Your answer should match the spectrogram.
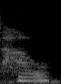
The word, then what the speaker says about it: hou: spelling is correct but you can also write it with the d and it's also correct so it's like one of the two that's basically the the story behind it but you you just pronounce it as how without the d so you say ik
